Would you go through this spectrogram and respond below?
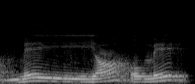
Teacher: Quando o i semivocálico se prolonga, tá? A gente tem esse fenômeno chamado glide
